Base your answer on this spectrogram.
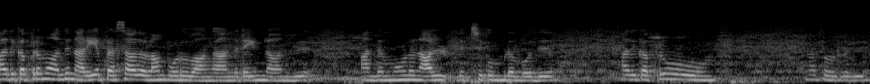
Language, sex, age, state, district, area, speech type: Tamil, female, 18-30, Tamil Nadu, Chennai, urban, spontaneous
